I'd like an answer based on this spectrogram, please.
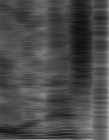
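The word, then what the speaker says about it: honest: ठीक है ना तो एच ओ एन ई एस टी इसको नेस्ट मत पढ़िए तो गलत हो जाएगा ऑनेस्ट पढ़ जाएगा ठीक है ना ऑनेस्ट का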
